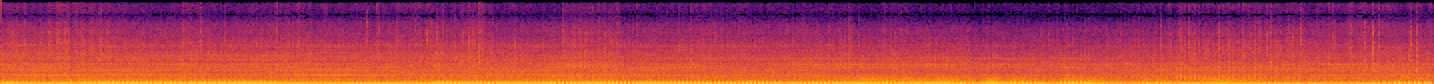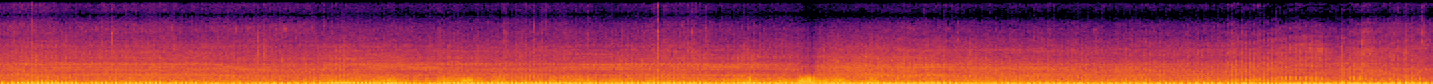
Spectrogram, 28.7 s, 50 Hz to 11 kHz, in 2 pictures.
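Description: Honda CRF250F's single-cylinder four-stroke engine running under load, its pitch stepping up and down as the throttle opens and closes, with a few brief knocks along the way.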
